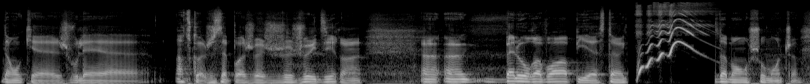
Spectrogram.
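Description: A man with a fairly low pitch speaks at a very slow pace over noticeable background noise. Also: ordinary pitch variation. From Quebec, Saguenay (Jonquière). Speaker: country singer. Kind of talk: interview.

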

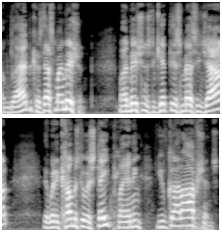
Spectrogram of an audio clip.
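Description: A man talks at a high pitch and a fairly quick pace. His pitch varies in an ordinary way. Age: 60s. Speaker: estate planning attorney and radio host. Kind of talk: radio call-in advice show. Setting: radio studio. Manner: casual, conversational.

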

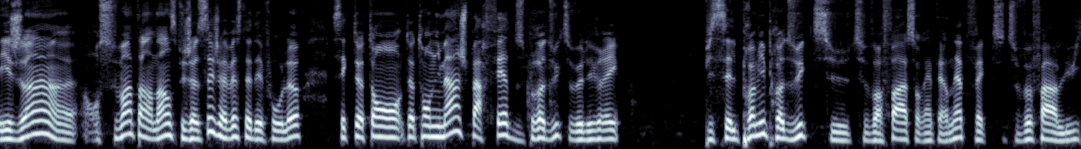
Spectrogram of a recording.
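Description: In a very clean recording with a silent background and dry, close sound with no echo, a man with a fairly high pitch speaks at a moderate pace, his intonation lively and his loudness swinging widely. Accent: Quebec. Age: 40s. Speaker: tech and video game commentator, streamer. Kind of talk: casual interview.

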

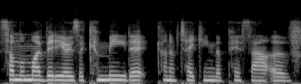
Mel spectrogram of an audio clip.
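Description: A woman with a British accent speaks at a moderate pace in monotone, flat intonation, the sound dry and close with no echo in a very clean recording with a silent background. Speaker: rat owner and rat-themed account creator. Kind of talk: casual interview chat.

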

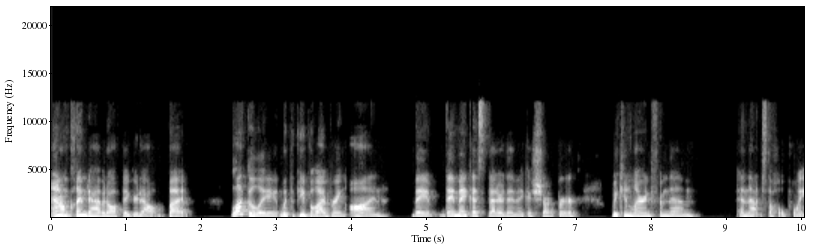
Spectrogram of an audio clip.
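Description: Against a quiet background, a woman talks at a moderate pace in a medium-pitched voice with fairly even intonation. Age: 20s. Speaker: podcast host. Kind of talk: solo casual monologue.

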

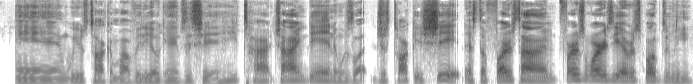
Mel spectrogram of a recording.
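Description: A man with an American accent and an ordinary speaking voice talks at a fairly quick pace with hardly any pauses, medium pitch and lively intonation, on a very clean recording with a silent background and a dry, close sound with no echo. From Milwaukee, US Midwest. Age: 20s. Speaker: DJ. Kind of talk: casual chat.

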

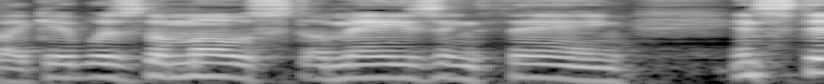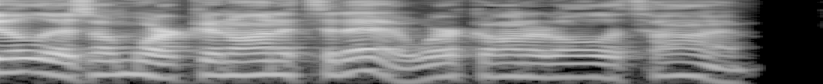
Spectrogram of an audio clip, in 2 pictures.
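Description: A man speaks at a moderate pace with a bright, sharp tone in a very clean recording with a silent background. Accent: American. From western Pennsylvania, small town near Pittsburgh. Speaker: landscaping business owner. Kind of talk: casual interview.

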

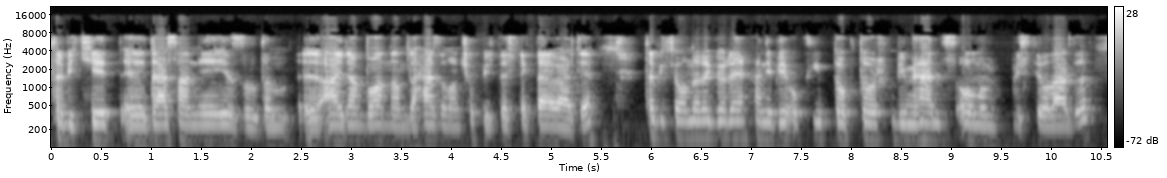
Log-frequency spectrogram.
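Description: Hardly pausing, a man speaks at a moderate pace and medium pitch with monotone, flat intonation. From Turkey, Bursa. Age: 30s. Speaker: retail worker and animal rescuer. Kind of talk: interview. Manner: halting, many fillers.

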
